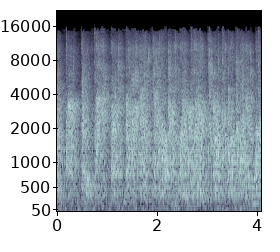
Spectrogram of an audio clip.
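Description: Audience applause: many hands clapping at once, thick and steady.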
